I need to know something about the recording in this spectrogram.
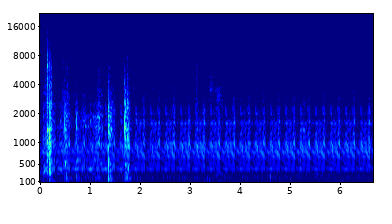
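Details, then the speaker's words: Horstmann VA Mk9 SRS2 rate changer time switch, 240 V 50 Hz synchronous motor, just plugged in with spring reserve unwound: steady mechanical whirr with soft irregular ticking as the escapement runs; normal, holding solenoid not yet engaged. "Now then, in amongst all that whirring sound, you can hear a bit of a ticking going on. Okay, that is because the spring reserve in it was unwound when I plugged it in."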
